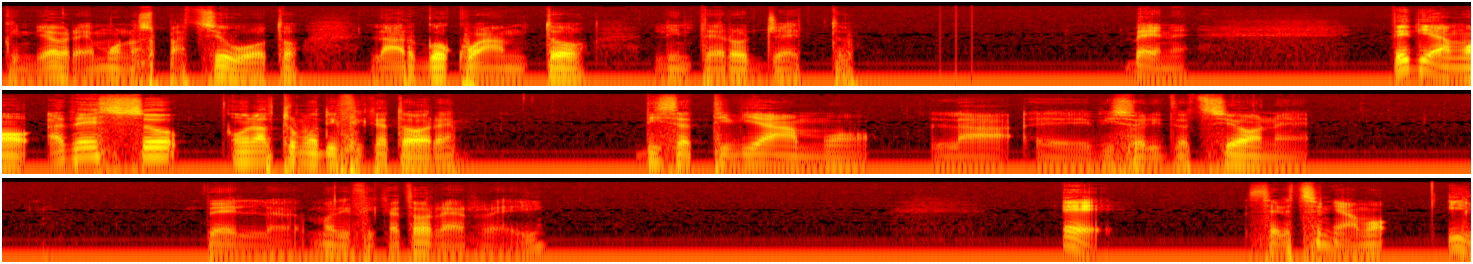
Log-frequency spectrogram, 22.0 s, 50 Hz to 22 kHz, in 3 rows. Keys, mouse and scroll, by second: 14.2-15.9 drag, 17.5 click, 18.2-19.3 middle drag, 20.5 middle click, 20.5-22.0 drag.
